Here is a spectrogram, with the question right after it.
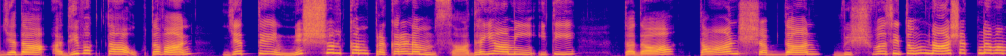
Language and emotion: Sanskrit, surprised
